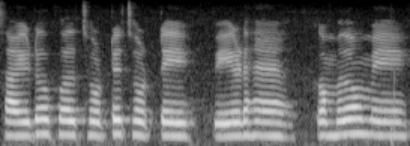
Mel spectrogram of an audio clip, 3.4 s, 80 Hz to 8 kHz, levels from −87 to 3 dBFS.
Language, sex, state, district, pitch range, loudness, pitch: Hindi, female, Punjab, Fazilka, 230-245 Hz, -15 LUFS, 235 Hz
